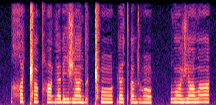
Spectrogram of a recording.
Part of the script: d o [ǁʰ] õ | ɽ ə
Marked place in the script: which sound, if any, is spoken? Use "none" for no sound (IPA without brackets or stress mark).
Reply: ǁʰ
